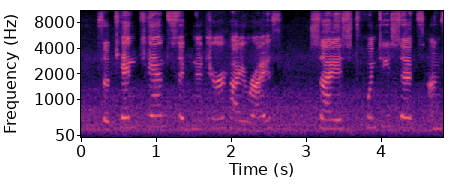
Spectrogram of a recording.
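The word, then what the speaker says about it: KanCan: The second one is a highrise Ken Ken Ken, but it's spelled K A N C A N. So Ken can signature high-rise size 26.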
